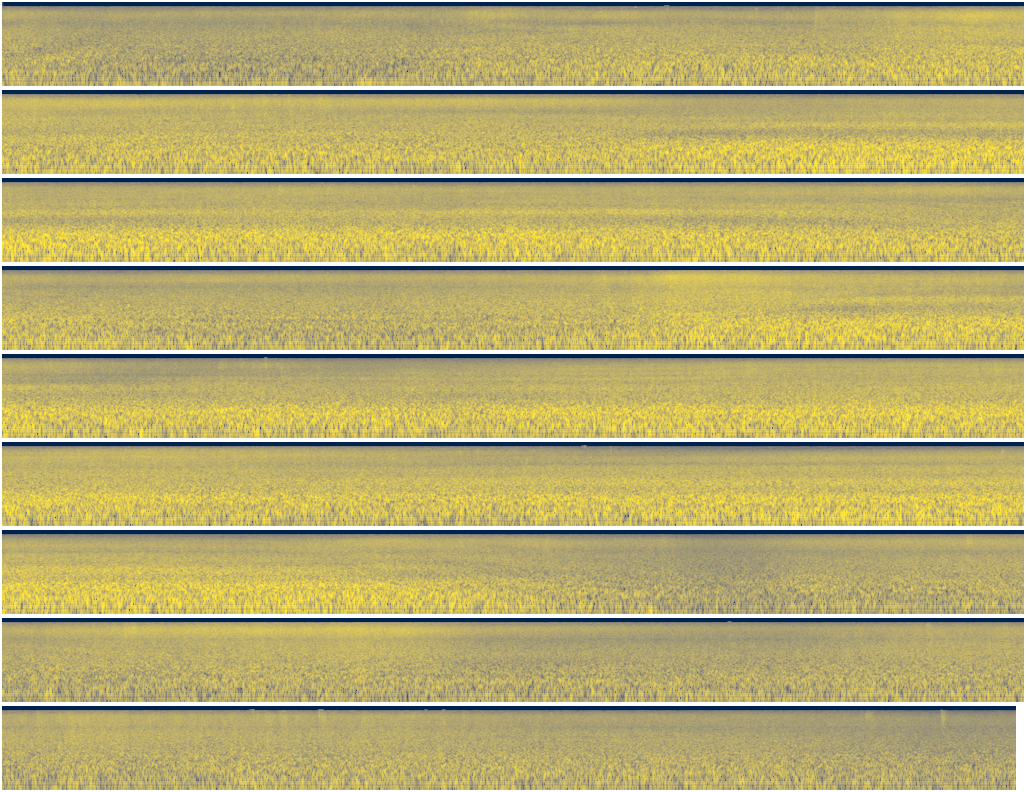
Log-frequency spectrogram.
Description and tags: Mar desde adentro de una piedra hueca.
Sea from inside a hollow rock.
